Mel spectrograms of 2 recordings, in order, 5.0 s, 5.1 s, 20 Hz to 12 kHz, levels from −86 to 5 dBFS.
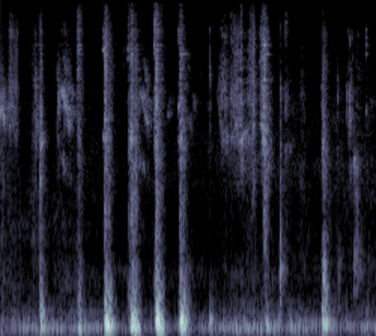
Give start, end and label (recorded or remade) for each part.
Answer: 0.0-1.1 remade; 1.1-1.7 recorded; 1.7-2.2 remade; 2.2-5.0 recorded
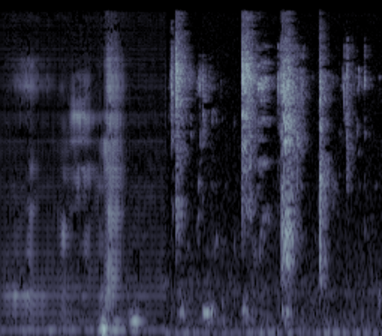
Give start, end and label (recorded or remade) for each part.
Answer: 0.0-2.2 remade; 2.2-5.1 recorded

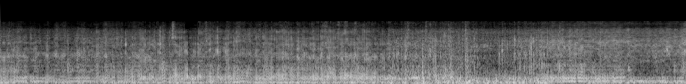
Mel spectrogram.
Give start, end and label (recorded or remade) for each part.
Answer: 0.0-3.9 remade; 3.9-5.5 recorded; 5.5-6.9 remade

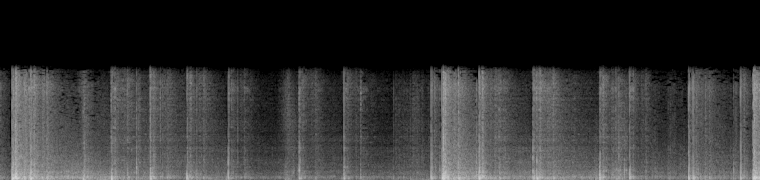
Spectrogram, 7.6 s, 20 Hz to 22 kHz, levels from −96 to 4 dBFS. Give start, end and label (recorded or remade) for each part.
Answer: 0.0-1.0 recorded; 1.0-4.3 remade; 4.3-4.9 recorded; 4.9-6.5 remade; 6.5-7.6 recorded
